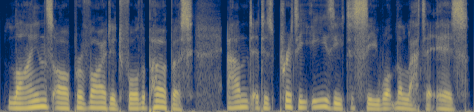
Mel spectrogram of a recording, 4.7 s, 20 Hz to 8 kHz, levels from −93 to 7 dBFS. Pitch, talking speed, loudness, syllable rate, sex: 135 Hz, 215 wpm, -18 LUFS, 6.2 syllables/s, male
